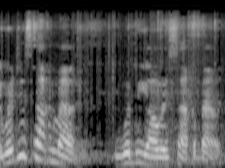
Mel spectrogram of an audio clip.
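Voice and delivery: ordinary talk, nothing marked

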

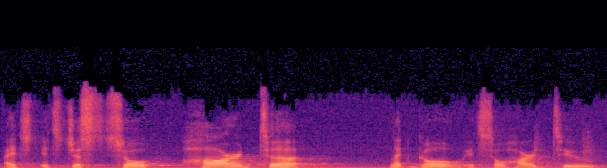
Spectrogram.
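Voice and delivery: soft, low, sighing struggle; defeated and torn. Acted. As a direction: barely get the words out. Philemon gives in, struggling.

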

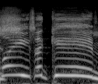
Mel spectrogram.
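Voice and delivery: very high, drawn-out plea; slow, wheedling child's begging; begging kid. Acted. Acting a child begging parents.

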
